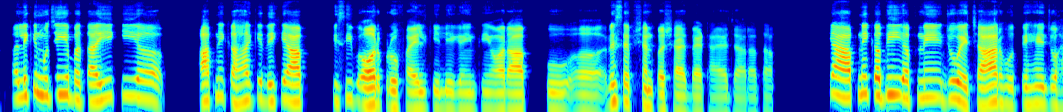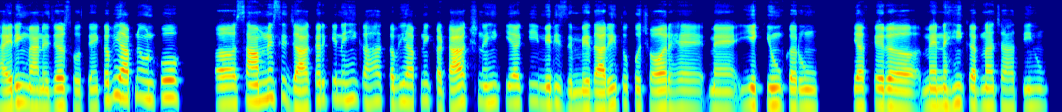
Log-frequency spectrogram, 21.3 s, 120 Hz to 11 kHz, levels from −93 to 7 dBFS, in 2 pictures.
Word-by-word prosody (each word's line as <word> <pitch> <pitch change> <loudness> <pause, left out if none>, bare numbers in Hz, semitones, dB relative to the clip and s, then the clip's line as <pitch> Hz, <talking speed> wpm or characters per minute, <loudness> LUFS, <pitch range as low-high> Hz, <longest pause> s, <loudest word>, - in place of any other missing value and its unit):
अ, - - -1
लेकिन 235 +4 +1
मुझे 240 +1 +1
ये 245 - +5
बताइए 190 +2 +2
कि 230 +1 -8
अ, 200 -5 0 0.5
आपने 230 +4 -2
कहा 185 -2 +1
कि 205 +2 -6
देखिए, 190 +2 0
आप 180 0 +8 0.3
किसी 190 +3 -8
और 165 -3 +7
प्रोफ़ाइल 140 -3 -1
के 135 0 -9
लिए 135 -1 -7
गईं 130 -1 -7
थीं 135 +1 -11
और 130 - -1
आपको 125 +1 -1
अ, 120 0 -7
रिसेप्शन 180 -4 -1
पर - - +4
शायद 115 -2 -3
बैठाया 110 -1 -9
जा 105 - -12
रहा 105 +1 -16
था। 110 +1 -19 0.6
क्या 250 -3 +6
आपने 250 +3 -1
कभी 245 +1 +6
अपने 215 +1 -2 0.2
जो 210 -1 +5
एचआर 165 +2 +6
होते 160 +1 -5
हैं, 170 -1 0
जो 160 0 -4
हायरिंग 150 +5 0
मैनेजर्स 150 +1 0
होते 140 +2 -9
हैं, 150 - -7
कभी 235 +5 -2
आपने 220 +1 -13
उनको 220 +3 +2 0.4
अ, 170 +1 +1
सामने 185 +5 +2
से 220 +1 -12
जाकर 150 +7 +1
के 210 +2 -11
नहीं 200 +1 -7
कहा, 185 -1 -8
कभी 175 +3 -5
आपने 190 +2 -13
कटाक्ष 175 +2 0
नहीं 175 +1 -7
किया 175 0 -5
कि 180 +2 -15
मेरी 165 0 -3
ज़िम्मेदारी 140 +1 0
तो - - -8
कुछ 150 -2 -10
और 145 0 +1
है, 145 0 -6 0.2
मैं 140 -1 -3 0.2
ये 160 - +4
क्यों 160 0 0
करूँ? 150 0 -3 0.4
या 155 - +2
फिर 155 -1 +1 0.4
मैं 155 - +1
नहीं 155 +2 -3
करना 155 -1 -2
चाहती 150 0 -10
हूँ। 150 -1 -15
165 Hz, 210 wpm, -25 LUFS, 145-195 Hz, 0.6 s, आप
